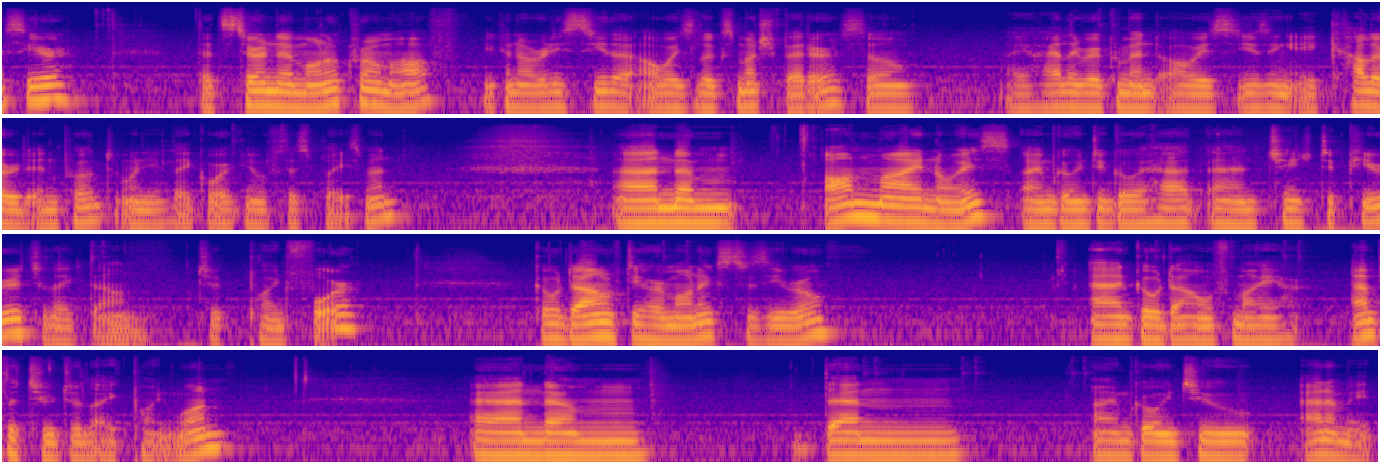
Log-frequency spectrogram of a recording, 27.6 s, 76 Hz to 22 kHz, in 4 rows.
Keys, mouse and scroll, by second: 0.5 click, 2.2 click, 3.8 click, 5.5 click, 6.4 middle click, 8.0 click, 12.5 drag, 17.1-17.7 drag, 19.5 click, 24.7-26.2 scroll down 1, 26.2-27.2 scroll down 1.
